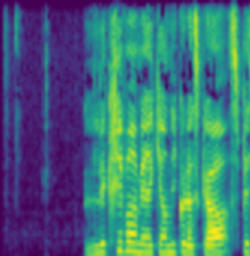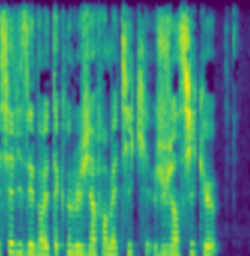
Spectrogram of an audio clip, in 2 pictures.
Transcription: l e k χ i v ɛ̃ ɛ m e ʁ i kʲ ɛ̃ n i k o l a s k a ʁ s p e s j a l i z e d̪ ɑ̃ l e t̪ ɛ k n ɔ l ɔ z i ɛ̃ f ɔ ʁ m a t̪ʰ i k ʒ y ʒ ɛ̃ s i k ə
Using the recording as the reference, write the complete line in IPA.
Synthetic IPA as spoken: l e k χ i v ɛ̃ a m e ʁ i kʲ ɛ̃ n i k ɔ l a s k a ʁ s p e s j a l i z e d̪ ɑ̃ l e t̪ ɛ k n ɔ l ɔ ʒ i ɛ̃ f ɔ ʁ m a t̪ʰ i k ʒ y ʒ ɛ̃ s i k ə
